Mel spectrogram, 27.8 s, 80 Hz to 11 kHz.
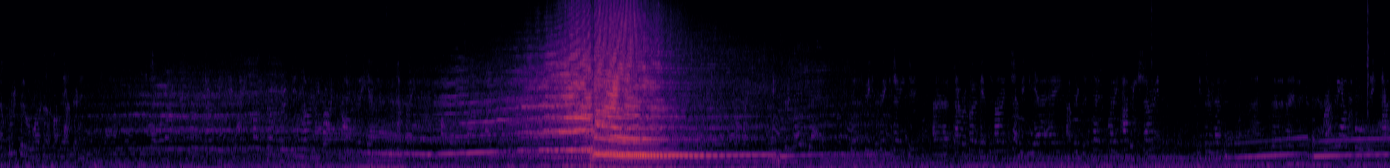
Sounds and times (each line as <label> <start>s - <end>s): moto two free practice three 2.5s - 17.9s
moto two free practice three 23.0s - 27.8s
